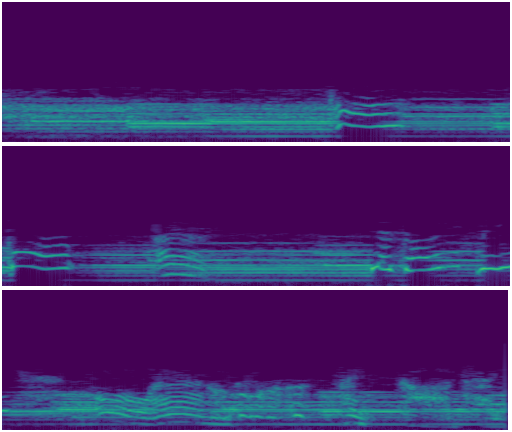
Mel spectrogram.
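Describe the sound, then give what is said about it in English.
A dog howls loudly in long, wavering cries that rise and fall in pitch, with brief breaks between them and no talking. “You come back. My dog.”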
